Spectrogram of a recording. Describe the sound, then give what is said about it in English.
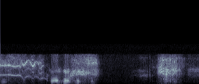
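A woman imitates a horse's neigh with a wavering, high-pitched whinny, then speaks briefly and lets out a short, breathy vocal burst. “Make your horse noise. She sounds like a horse.”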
